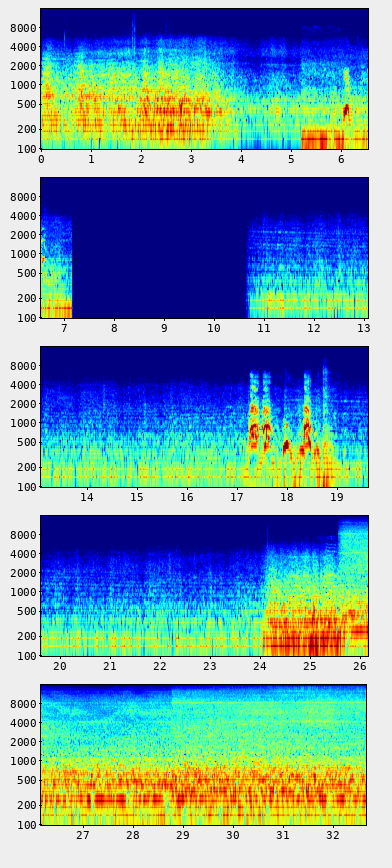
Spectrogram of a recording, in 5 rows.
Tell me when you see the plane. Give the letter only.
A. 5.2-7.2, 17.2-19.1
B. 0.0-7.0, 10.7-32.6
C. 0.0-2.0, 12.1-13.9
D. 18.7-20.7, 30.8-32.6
B.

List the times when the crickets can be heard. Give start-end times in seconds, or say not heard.
not heard.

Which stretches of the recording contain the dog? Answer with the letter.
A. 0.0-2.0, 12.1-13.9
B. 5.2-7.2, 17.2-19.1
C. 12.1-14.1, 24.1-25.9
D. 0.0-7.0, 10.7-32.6
B.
